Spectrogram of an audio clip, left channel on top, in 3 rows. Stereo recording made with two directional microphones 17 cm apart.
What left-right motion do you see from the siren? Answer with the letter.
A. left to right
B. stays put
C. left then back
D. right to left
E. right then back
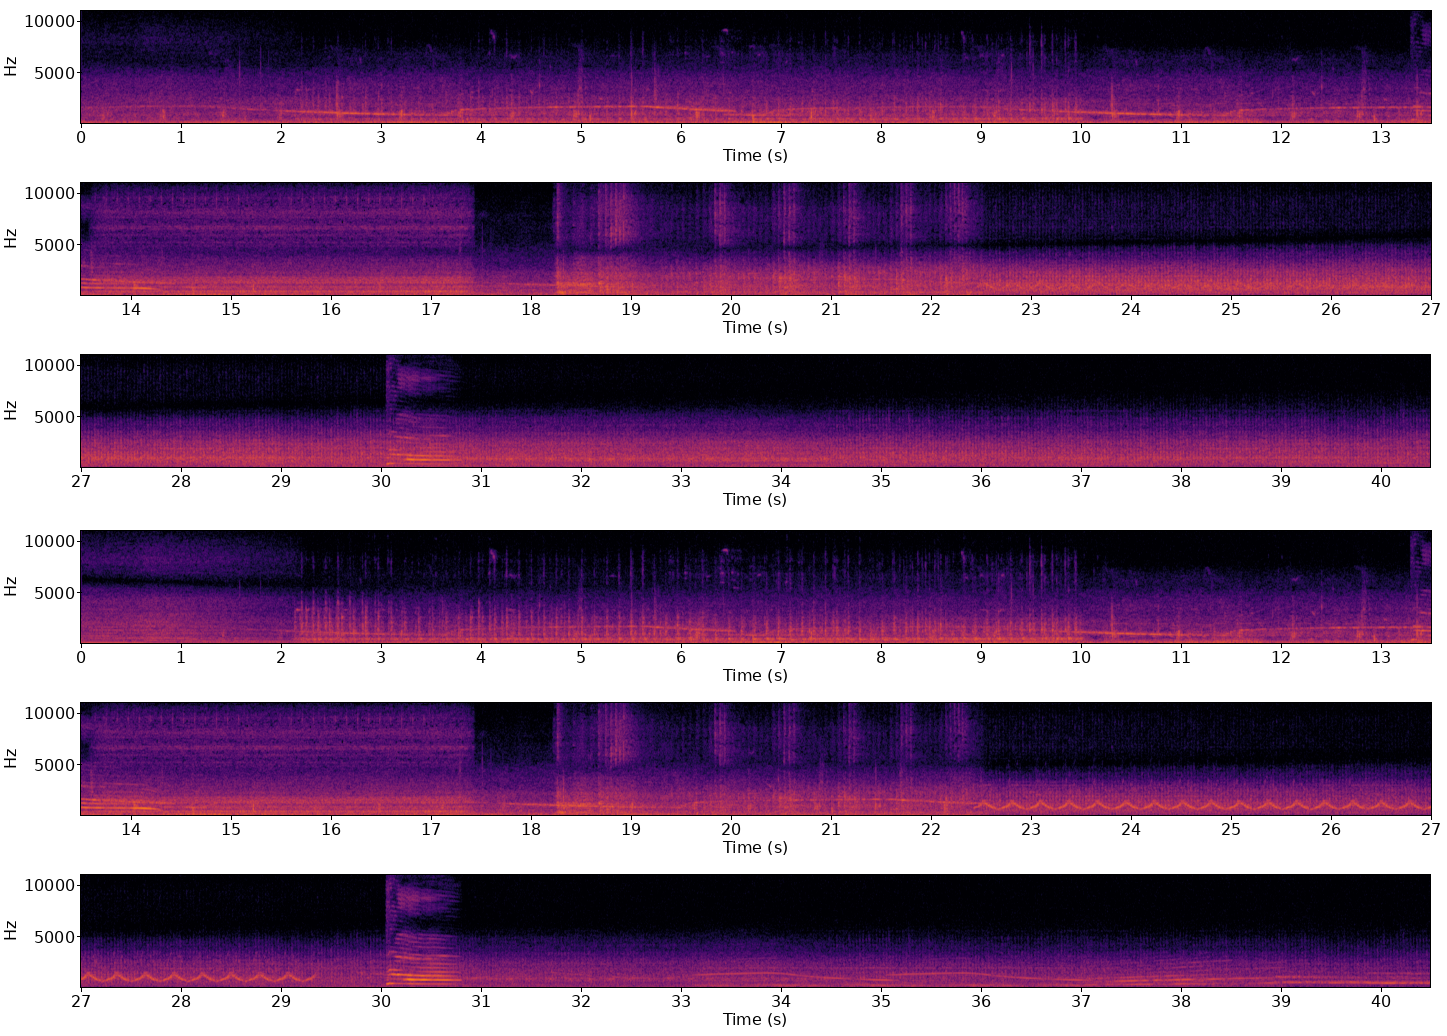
A.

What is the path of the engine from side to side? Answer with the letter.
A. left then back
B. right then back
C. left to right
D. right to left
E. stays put
D.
